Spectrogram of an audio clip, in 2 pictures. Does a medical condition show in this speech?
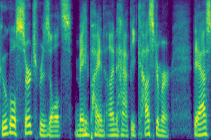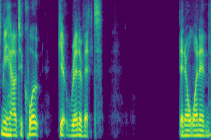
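No.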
